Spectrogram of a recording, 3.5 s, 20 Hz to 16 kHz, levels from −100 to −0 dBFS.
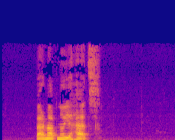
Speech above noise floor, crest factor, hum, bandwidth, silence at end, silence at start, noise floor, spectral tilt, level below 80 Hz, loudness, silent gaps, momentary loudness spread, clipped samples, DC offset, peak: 43 dB; 18 dB; none; 11.5 kHz; 1.55 s; 0.75 s; -61 dBFS; -6 dB/octave; -56 dBFS; -18 LUFS; none; 16 LU; under 0.1%; under 0.1%; -2 dBFS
